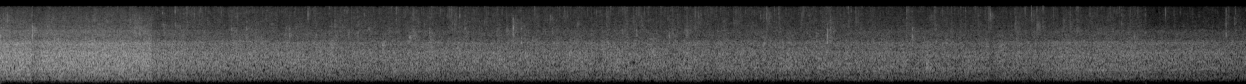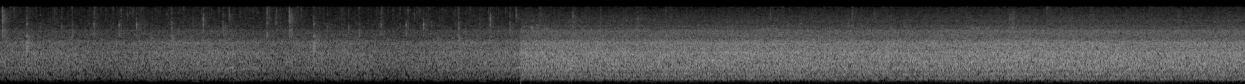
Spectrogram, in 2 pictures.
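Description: Steady rain falling, an even hiss with scattered sharper drop sounds. It drops in level about a second and a half in and rises again about two-thirds of the way through.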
